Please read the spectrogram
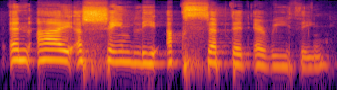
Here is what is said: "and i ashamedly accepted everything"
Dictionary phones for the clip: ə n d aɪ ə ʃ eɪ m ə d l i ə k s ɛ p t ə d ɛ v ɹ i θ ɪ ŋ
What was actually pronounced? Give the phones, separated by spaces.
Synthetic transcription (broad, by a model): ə n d aɪ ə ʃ eɪ m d l i ə k s ɛ p t ə d ɛ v ɹ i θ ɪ ŋ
